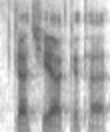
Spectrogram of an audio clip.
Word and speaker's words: Gachiakuta: Gu, how's it pronounced? And why should Kachiakata gachiakata?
